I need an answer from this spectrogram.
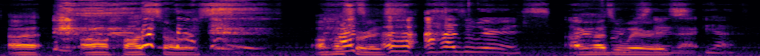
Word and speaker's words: Ahasuerus: it's Ahasuerus. Ahasuerus. Ahasuerus. Ahasuerus. That, yeah. Ahasuerus gets ticked off at his wife.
